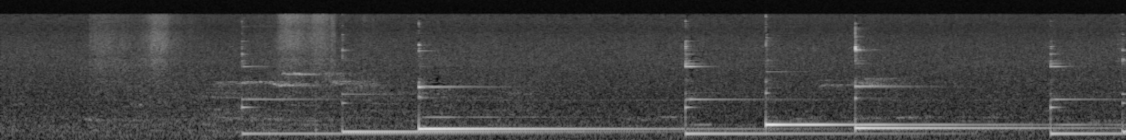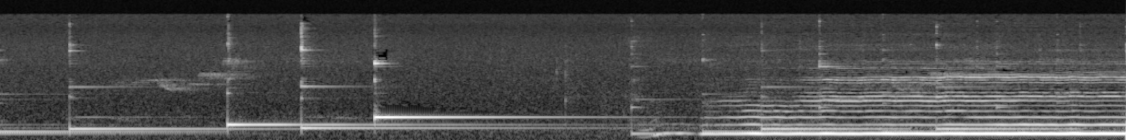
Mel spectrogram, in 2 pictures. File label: Maha Mrit Mantra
